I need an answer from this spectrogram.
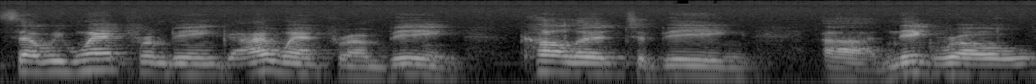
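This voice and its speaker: Speaking at a fairly slow pace, a man with an American accent has an ordinary speaking voice, a fairly high pitch and ordinary pitch variation. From New York City. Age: 40s. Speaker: activist and parade grand marshal. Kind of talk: speech at a commemoration event.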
